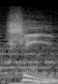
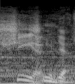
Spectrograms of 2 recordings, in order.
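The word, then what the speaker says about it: Shein: Full disclosure, I thought this business is pronounced... Sheen, but it's pronounced Sheehan.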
